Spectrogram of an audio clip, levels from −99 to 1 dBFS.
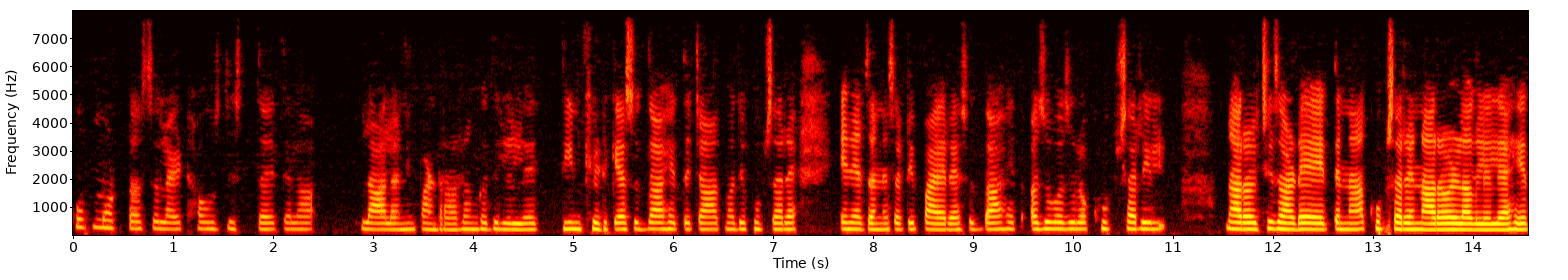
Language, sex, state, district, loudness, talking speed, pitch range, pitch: Marathi, female, Karnataka, Belgaum, -29 LUFS, 155 wpm, 220-230 Hz, 225 Hz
